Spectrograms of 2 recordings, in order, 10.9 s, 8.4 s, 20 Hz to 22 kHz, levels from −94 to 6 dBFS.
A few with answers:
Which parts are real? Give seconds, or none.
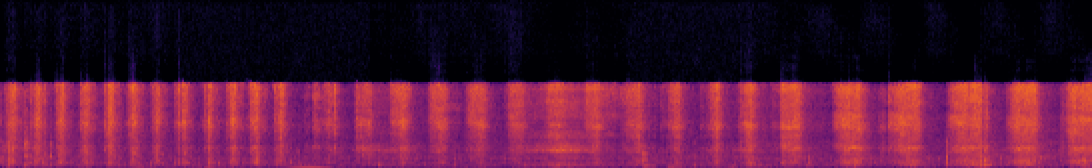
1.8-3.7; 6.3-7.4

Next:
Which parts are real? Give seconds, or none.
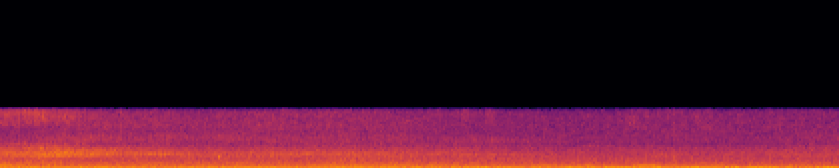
0.0-4.3; 5.1-6.3; 7.1-8.4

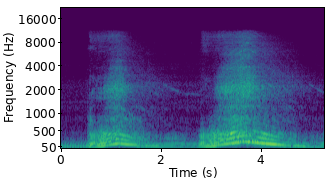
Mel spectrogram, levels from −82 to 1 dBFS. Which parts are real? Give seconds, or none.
0.0-1.7; 2.9-5.3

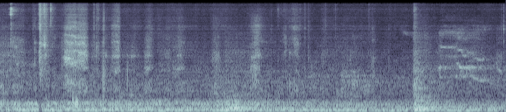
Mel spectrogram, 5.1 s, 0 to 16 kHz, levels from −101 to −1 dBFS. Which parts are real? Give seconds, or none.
none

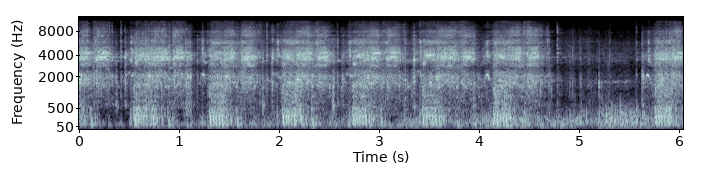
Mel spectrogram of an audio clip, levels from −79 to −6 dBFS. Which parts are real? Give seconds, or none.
0.0-1.1; 4.7-6.0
